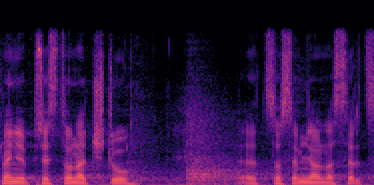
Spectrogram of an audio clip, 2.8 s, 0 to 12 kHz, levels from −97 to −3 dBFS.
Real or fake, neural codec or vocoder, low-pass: real; none; 9.9 kHz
